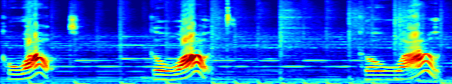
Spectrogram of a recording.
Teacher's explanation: You might hear a faint W sound like go out, go out, go out. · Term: intrusion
